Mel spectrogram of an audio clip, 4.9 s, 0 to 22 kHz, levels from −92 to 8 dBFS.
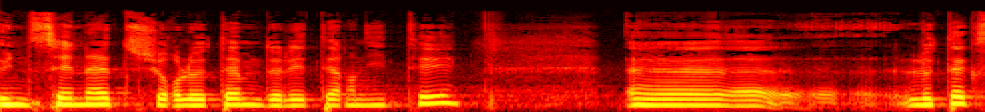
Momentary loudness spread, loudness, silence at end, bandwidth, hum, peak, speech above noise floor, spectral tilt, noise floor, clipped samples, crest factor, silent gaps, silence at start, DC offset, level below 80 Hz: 11 LU; -20 LUFS; 0 s; 15 kHz; none; -4 dBFS; 25 dB; -6 dB/octave; -45 dBFS; under 0.1%; 16 dB; none; 0 s; under 0.1%; -52 dBFS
